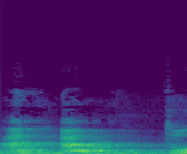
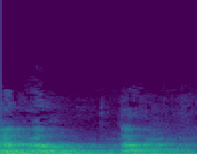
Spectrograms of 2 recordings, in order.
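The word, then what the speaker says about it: أَنْعَمْتَ: Contohnya seseorang mengatakan an'amtu alaihim, harusnya an'amta. An'amta artinya apa? Yang telah kau beri nikmat. Tapi kalau kita baca an'amtu alaihim, yang telah aku beri nikmat, berubah arti.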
